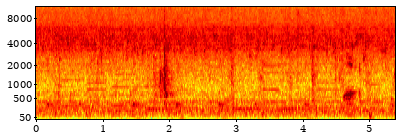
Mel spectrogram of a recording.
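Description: Chicken thigh fillets sizzling steadily as they sear skin side down in butter and olive oil in a hot enamelled cast-iron pan, crisping the skin. A couple of short sharp pops stand out, about two seconds in and again near the end.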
